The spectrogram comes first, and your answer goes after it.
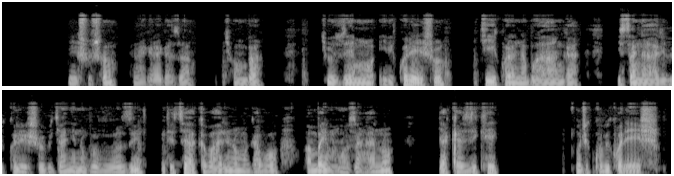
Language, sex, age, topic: Kinyarwanda, male, 25-35, government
